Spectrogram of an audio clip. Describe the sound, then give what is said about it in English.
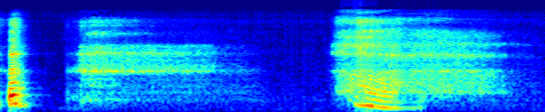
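A speaker takes a deep breath: a sharp click, then a long airy inhale, a pause, and a voiced, sighing exhale, with no talk. “All right, I'm going to breathe.”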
